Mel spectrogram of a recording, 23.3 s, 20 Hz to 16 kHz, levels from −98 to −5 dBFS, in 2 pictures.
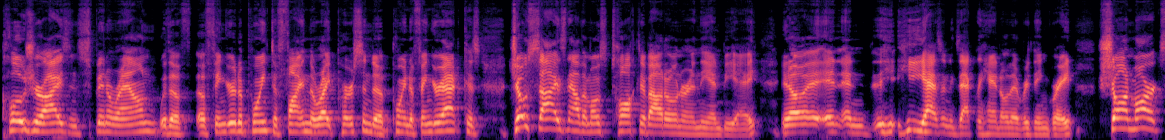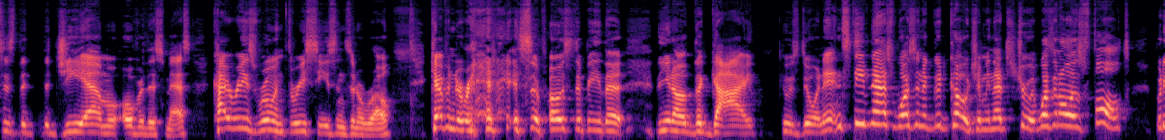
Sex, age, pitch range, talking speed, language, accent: male, 30-49, 150-225 Hz, 235 wpm, English, American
